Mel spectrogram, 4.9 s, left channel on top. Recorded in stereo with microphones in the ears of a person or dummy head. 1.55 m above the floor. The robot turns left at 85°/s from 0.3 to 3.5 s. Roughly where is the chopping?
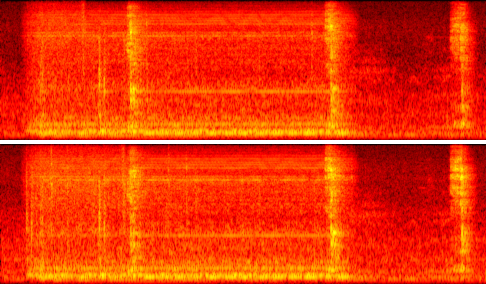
Centre.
